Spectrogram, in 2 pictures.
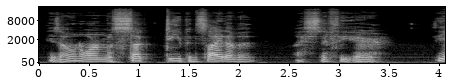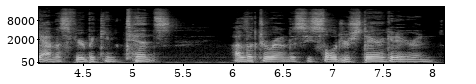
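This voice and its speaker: A man narrates a fan story in the first person. His voice is mid-pitched with a gravelly, husky grain, and he reads it dramatically. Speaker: fan fiction reader.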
